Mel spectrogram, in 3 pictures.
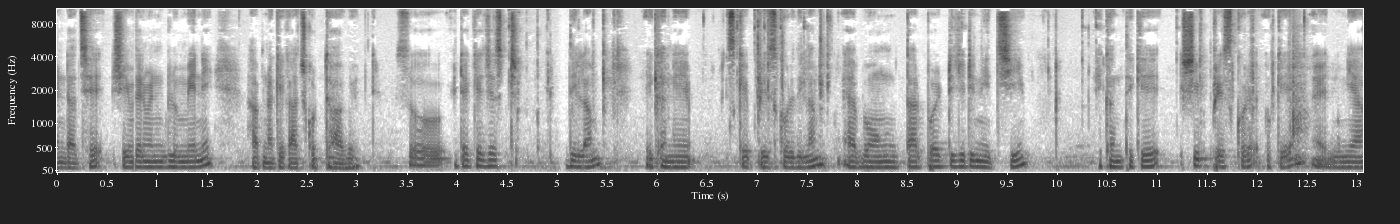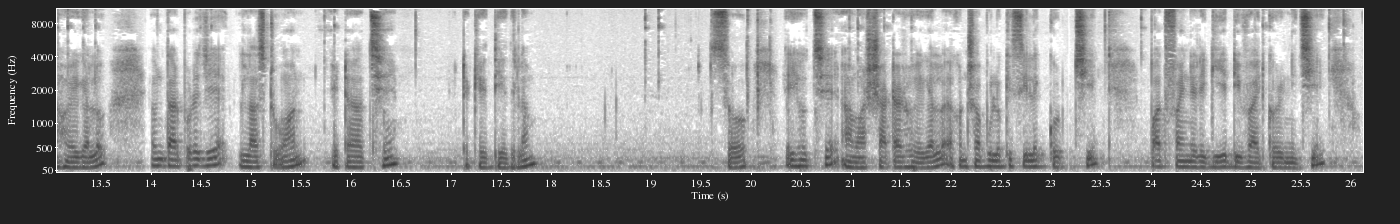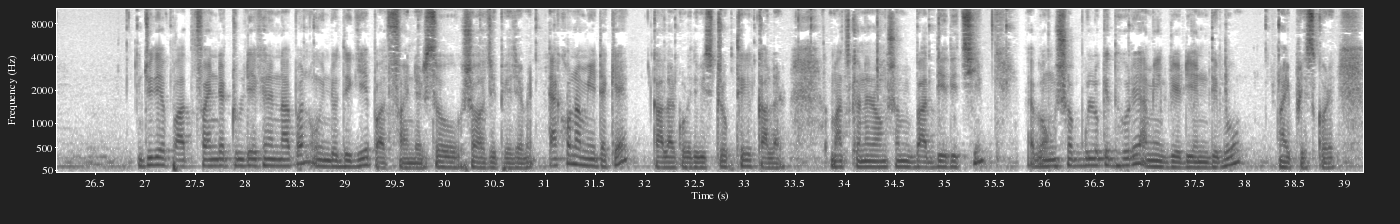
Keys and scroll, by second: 7.3 Escape, 14.1 Escape, 21.9 Escape, 36.7 Delete.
